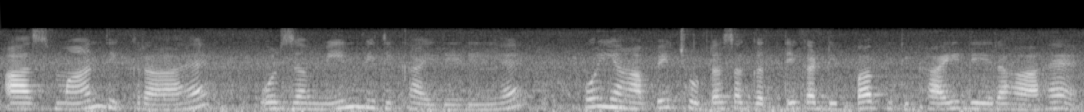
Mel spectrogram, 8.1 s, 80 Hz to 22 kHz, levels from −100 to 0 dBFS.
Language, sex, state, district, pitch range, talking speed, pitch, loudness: Hindi, female, Punjab, Pathankot, 200-230 Hz, 170 wpm, 210 Hz, -20 LUFS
